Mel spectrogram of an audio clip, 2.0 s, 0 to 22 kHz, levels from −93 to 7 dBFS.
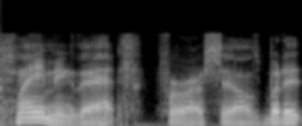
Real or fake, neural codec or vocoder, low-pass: real; none; 7.2 kHz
